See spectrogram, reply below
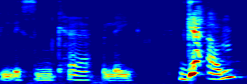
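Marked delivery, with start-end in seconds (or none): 1.8-2.4 short, mildly fierce giant's order; a touch of fierceness, as the giant; fierce command. Acted. Giant demands glasses from Jim, fiercely. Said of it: "said the giant fiercely".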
